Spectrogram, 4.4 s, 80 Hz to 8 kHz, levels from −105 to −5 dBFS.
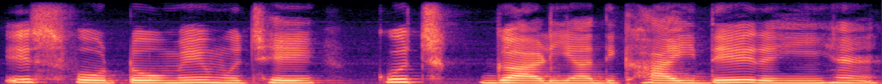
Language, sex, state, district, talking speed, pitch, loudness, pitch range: Hindi, female, Madhya Pradesh, Katni, 135 wpm, 225 Hz, -16 LUFS, 215-245 Hz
